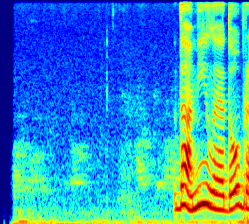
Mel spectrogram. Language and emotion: Russian, neutral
